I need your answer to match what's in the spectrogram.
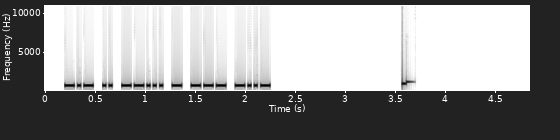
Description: Morse code, heard as a keyed tone, about 38 wpm, 700 Hz. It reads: KI7TOX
